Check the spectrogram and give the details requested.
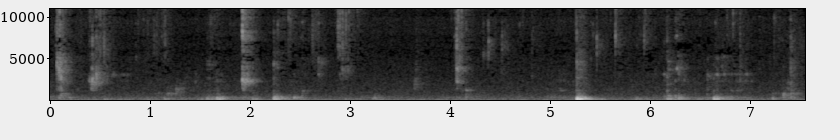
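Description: Close-up eating sounds of a person chewing ripe mango and rice eaten by hand: wet mouth clicks and lip smacks, short and scattered. The loudest comes about five seconds in.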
